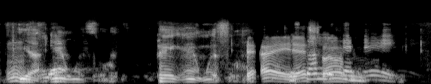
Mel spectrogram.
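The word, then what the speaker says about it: Entwistle: her last name okay I'm spell it I'mma spell it e n t w s t l e an whistle yeah an whistle Peg ant whistle hey name what or P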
